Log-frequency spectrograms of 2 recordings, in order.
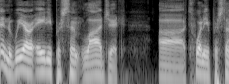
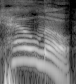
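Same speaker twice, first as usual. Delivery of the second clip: high emphatic refusal; 11 semitones higher than usual. Retold or imitated. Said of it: "I'm like".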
